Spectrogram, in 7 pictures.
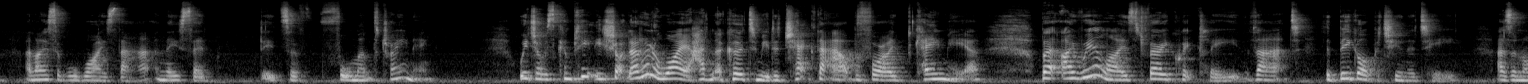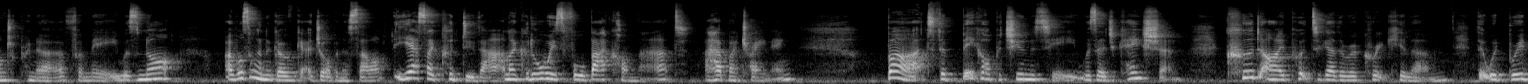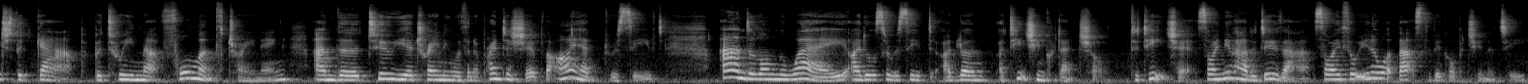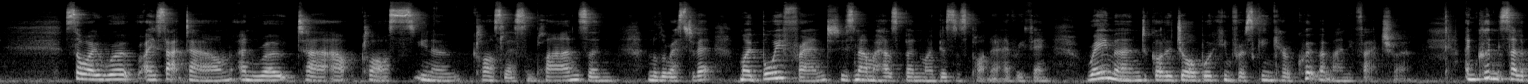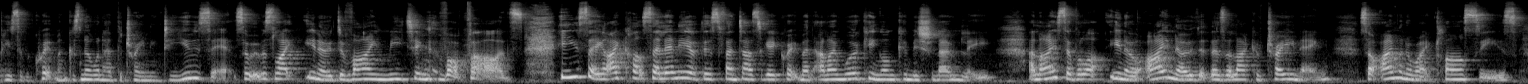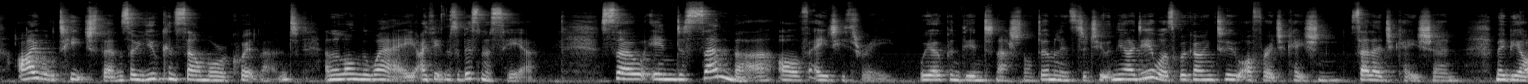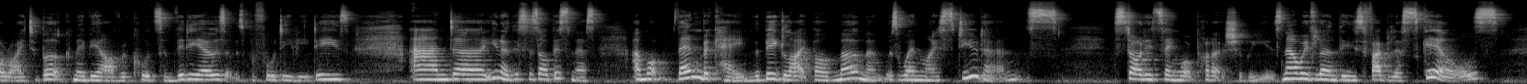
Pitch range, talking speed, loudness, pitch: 190-240 Hz, 190 wpm, -20 LUFS, 215 Hz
